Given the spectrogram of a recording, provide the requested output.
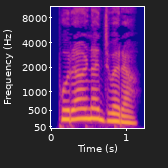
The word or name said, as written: ಪುರಾಣಜ್ವರ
